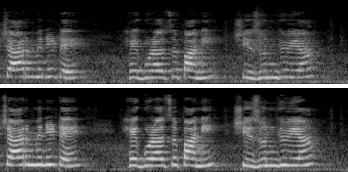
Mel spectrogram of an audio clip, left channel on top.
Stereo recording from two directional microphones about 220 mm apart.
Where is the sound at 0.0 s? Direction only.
45° right (ahead or behind).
